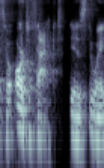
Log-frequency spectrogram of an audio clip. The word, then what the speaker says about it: RTFKT: Right, so Artifact is the way it's pronounced.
